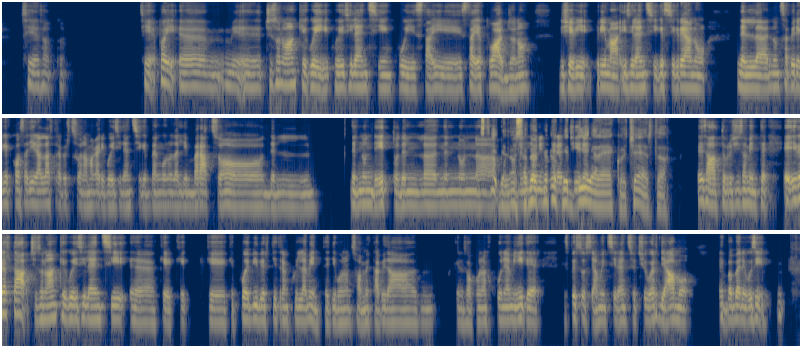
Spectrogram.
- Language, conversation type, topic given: Italian, podcast, Che ruolo ha il silenzio nella tua creatività?
- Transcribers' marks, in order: "proprio" said as "propio"; tapping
